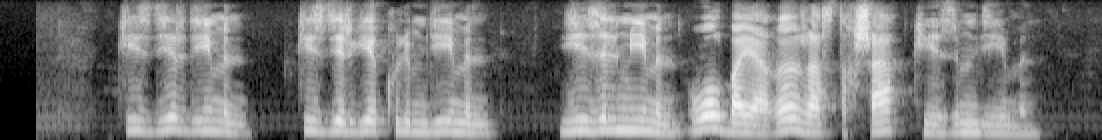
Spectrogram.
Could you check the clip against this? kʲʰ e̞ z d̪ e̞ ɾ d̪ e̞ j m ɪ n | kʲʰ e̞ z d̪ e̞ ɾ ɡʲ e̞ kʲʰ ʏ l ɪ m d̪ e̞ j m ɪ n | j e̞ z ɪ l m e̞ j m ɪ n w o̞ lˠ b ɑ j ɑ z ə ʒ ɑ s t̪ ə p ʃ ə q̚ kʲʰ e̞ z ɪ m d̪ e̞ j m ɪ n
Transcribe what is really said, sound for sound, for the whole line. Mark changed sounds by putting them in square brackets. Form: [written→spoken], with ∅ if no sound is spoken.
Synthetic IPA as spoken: kʲʰ e̞ z d̪ e̞ ɾ d̪ e̞ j m ɪ n | kʲʰ e̞ z d̪ e̞ ɾ ɡʲ e̞ kʲʰ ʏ l ɪ m d̪ e̞ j m ɪ n | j e̞ z ɪ l m e̞ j m ɪ n w o̞ lˠ b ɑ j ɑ [z→ʁ] ə ʒ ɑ s t̪ ə [p→q] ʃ [ə→ɑ] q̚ kʲʰ e̞ z ɪ m d̪ e̞ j m ɪ n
